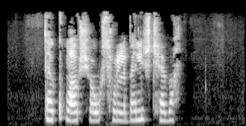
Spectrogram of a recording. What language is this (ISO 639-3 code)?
kat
